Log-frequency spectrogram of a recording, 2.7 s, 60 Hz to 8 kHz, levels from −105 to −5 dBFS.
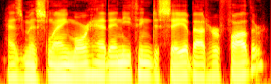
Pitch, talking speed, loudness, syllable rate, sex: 105 Hz, 220 wpm, -16 LUFS, 6.3 syllables/s, male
